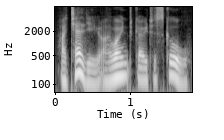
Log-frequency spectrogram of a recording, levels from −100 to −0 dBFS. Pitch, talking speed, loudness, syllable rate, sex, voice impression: 130 Hz, 265 wpm, -17 LUFS, 4.8 syllables/s, male, masculine, adult-like, slightly fluent, refreshing, slightly sincere, slightly calm, slightly unique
